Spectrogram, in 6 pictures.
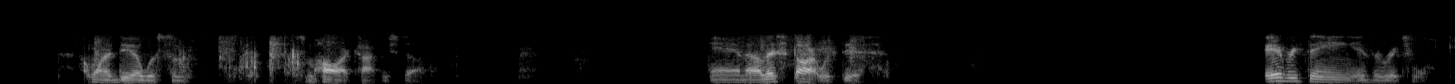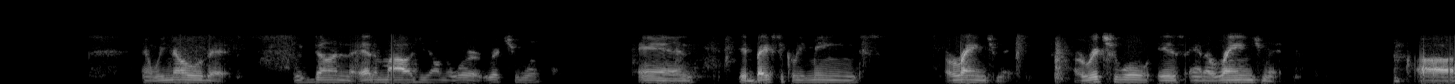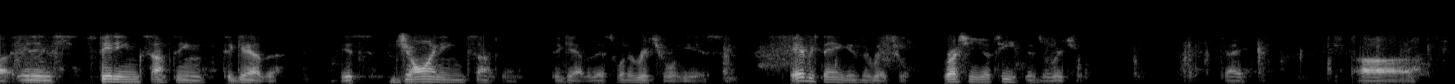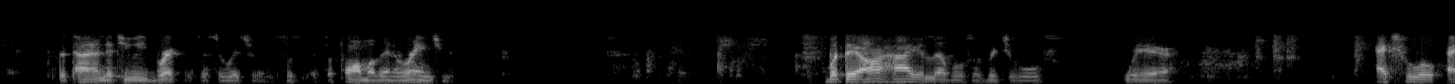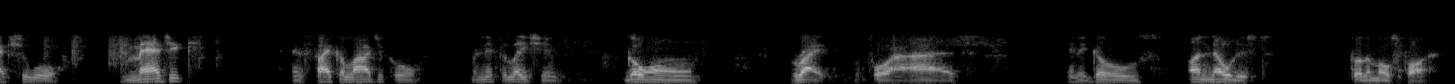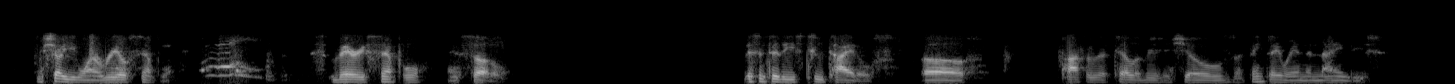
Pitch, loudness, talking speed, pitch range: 105 Hz, -31 LUFS, 95 wpm, 100-115 Hz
